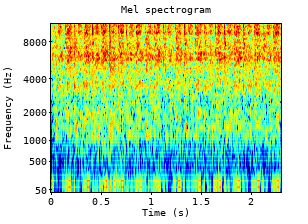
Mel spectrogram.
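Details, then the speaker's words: 1977 Fiat 124 Spider barn find, sat nearly 25 years, first start after a bad starter was fixed, fed a squirt of gas with no fuel in the lines: uneven, lumpy low thumping with stumbling, misfiring beats at idle, barely staying running. "Holy crap, it's running. Barely."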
